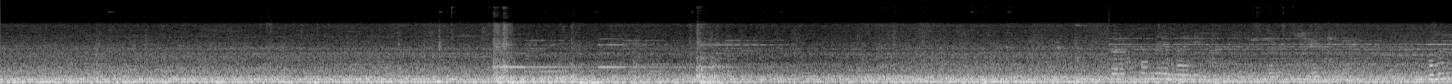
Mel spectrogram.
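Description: Electric commuter train running at a station platform, a steady low rumble throughout. A short steady tone sounds about five seconds in, and several ringing high tones come near the end.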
